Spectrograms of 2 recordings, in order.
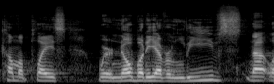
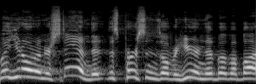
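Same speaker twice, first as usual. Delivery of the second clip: frantic, overwhelmed, panicked protesting babble; 7 semitones higher, 4 dB louder than usual. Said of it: "they're just freaking out".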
